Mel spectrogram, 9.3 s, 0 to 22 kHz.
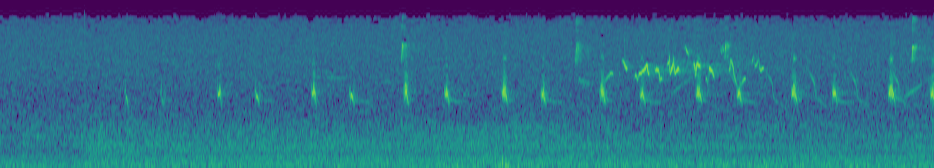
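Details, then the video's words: Male painted bunting calling at Rattlesnake Springs, New Mexico, May 6, 2016: a steady run of short metallic chips about twice a second, joined midway by a burst of fast, high, jumbled song notes, over low background noise. "Male Painted Bunting (Passerina ciris) Singing Calling"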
